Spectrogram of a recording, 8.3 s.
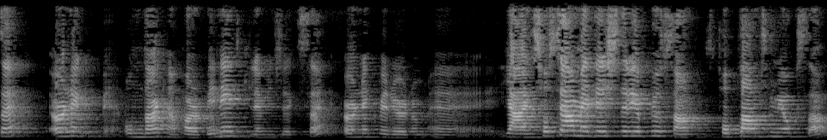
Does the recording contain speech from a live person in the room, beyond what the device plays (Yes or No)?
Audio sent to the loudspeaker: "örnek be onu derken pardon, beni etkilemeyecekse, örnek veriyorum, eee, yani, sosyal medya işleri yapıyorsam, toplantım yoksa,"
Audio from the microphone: No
